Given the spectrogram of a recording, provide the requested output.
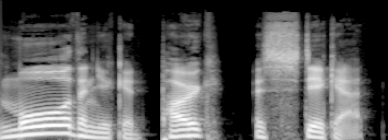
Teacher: you'll notice than, you, could, and a pretty much get reduced and given a schwa vowel sound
